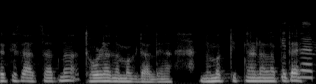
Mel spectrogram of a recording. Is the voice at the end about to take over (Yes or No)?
No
